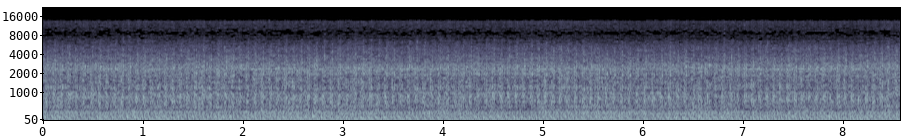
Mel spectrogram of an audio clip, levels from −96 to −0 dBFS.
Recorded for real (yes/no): yes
